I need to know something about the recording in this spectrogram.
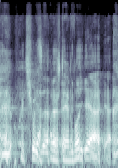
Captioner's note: laughs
